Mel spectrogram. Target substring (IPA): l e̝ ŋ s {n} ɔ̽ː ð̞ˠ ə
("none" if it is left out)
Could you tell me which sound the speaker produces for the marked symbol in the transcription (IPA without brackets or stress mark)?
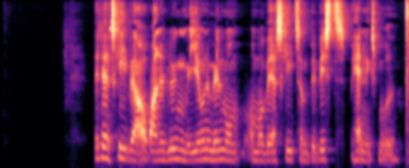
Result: m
